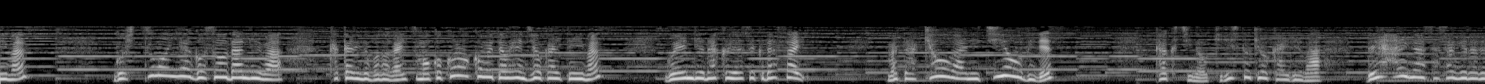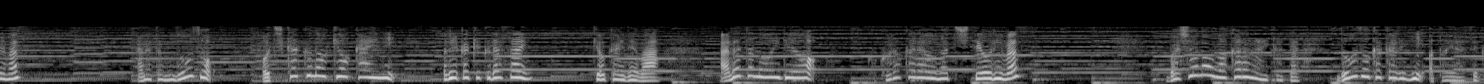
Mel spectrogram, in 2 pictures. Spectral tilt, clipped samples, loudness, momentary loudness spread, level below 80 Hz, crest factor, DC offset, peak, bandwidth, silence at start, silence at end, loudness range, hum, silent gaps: -6 dB/octave; under 0.1%; -19 LUFS; 17 LU; -48 dBFS; 16 dB; under 0.1%; -4 dBFS; 6.2 kHz; 0 s; 0 s; 5 LU; none; none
